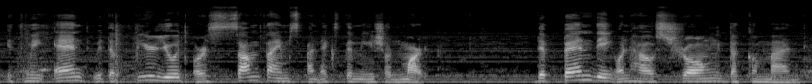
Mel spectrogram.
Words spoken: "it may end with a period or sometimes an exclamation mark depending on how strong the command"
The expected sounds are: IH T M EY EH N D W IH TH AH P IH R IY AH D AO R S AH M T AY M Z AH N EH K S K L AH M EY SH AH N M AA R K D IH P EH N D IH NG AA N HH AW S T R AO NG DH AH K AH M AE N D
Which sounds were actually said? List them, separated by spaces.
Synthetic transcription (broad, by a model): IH T M EY EH N D W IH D AH P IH R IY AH D AO R S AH M T AY M S AH N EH K S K L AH M EY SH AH N M AA R K D IH P EH N D IH NG AA N HH AW S T R AO NG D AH K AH M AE N D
